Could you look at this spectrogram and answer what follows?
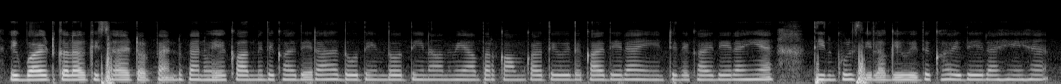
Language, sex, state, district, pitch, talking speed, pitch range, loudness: Hindi, female, Bihar, Jahanabad, 220 Hz, 235 wpm, 215-220 Hz, -18 LUFS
